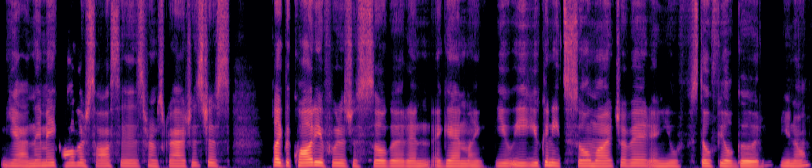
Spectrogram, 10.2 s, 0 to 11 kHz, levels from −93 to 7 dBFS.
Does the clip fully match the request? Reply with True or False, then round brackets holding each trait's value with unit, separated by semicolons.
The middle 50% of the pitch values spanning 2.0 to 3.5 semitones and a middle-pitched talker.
True (2.9 semitones; 180 Hz)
